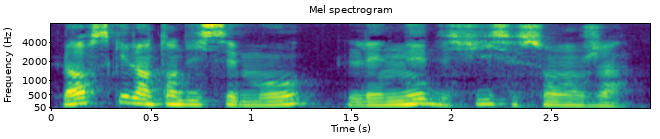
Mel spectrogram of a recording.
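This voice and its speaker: A man reading a fairy tale aloud in a calm, measured storytelling voice. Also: mid-range voice.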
